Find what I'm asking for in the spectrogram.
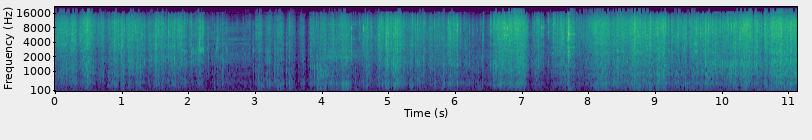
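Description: Parcel packaging crinkles and tears as it is carefully cut open, a close, continuous rustling of plastic and paper with sharper ripping moments, no talking.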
